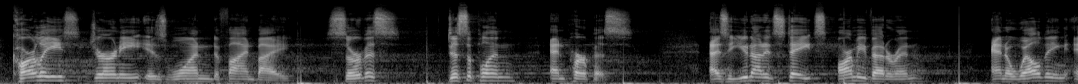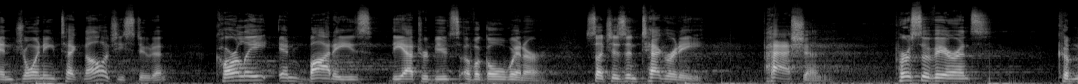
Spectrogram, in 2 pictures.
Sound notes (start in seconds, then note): none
